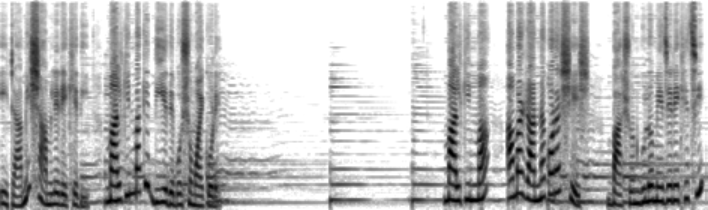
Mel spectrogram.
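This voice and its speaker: A woman's voice: on the high side, sing-song, quick pace, fairly bright tone, faint music behind. A woman voicing an earnest, protective young elder sister in an emotional cartoon story. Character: devoted, protective orphaned elder sister, young village girl. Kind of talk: Bengali cartoon moral-story voice acting.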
